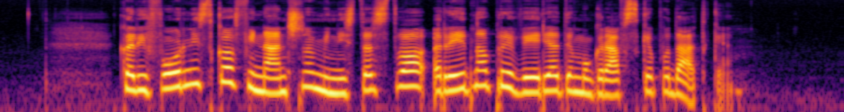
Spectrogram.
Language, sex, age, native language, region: Slovenian, female, 18-29, Slovenian, Primorsko-notranjska region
